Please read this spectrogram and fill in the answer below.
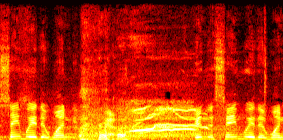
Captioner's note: laughter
